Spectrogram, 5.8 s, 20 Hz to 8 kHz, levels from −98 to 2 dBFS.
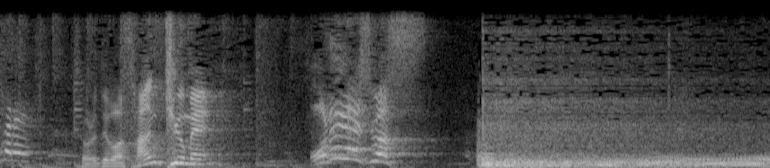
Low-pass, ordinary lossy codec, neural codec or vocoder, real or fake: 7.2 kHz; none; none; real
